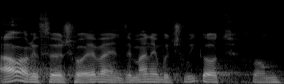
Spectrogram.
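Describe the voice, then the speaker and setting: A man with an Austrian accent speaks in a dark, mellow tone. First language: German. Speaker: medical researcher, professor. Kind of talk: interview. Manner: halting.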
